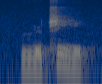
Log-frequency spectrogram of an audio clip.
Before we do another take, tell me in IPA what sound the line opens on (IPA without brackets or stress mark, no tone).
ɻ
